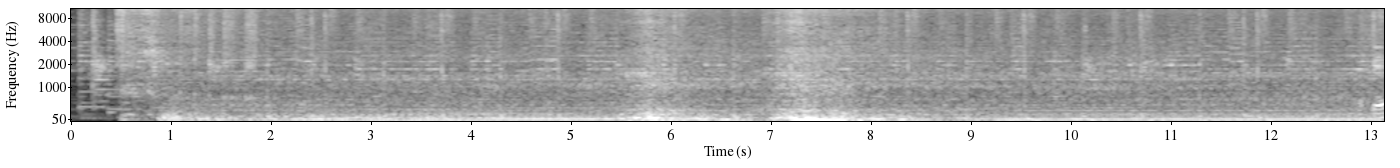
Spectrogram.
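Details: 2004 Isuzu Panther direct-injection diesel without glow plugs, cold, after battery replacement for hard cold starting: cranks briefly, catches within a second, settles into an even idle with a couple of clean blips; normal cold start.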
